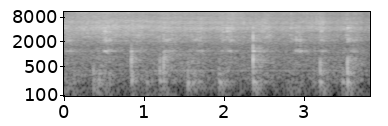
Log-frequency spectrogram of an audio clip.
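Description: Chopped boiled eggs being stirred into tomato masala frying in a pan, with a brisk run of repeated spoon scrapes and taps over a constant sizzle, close up and without any voices.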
